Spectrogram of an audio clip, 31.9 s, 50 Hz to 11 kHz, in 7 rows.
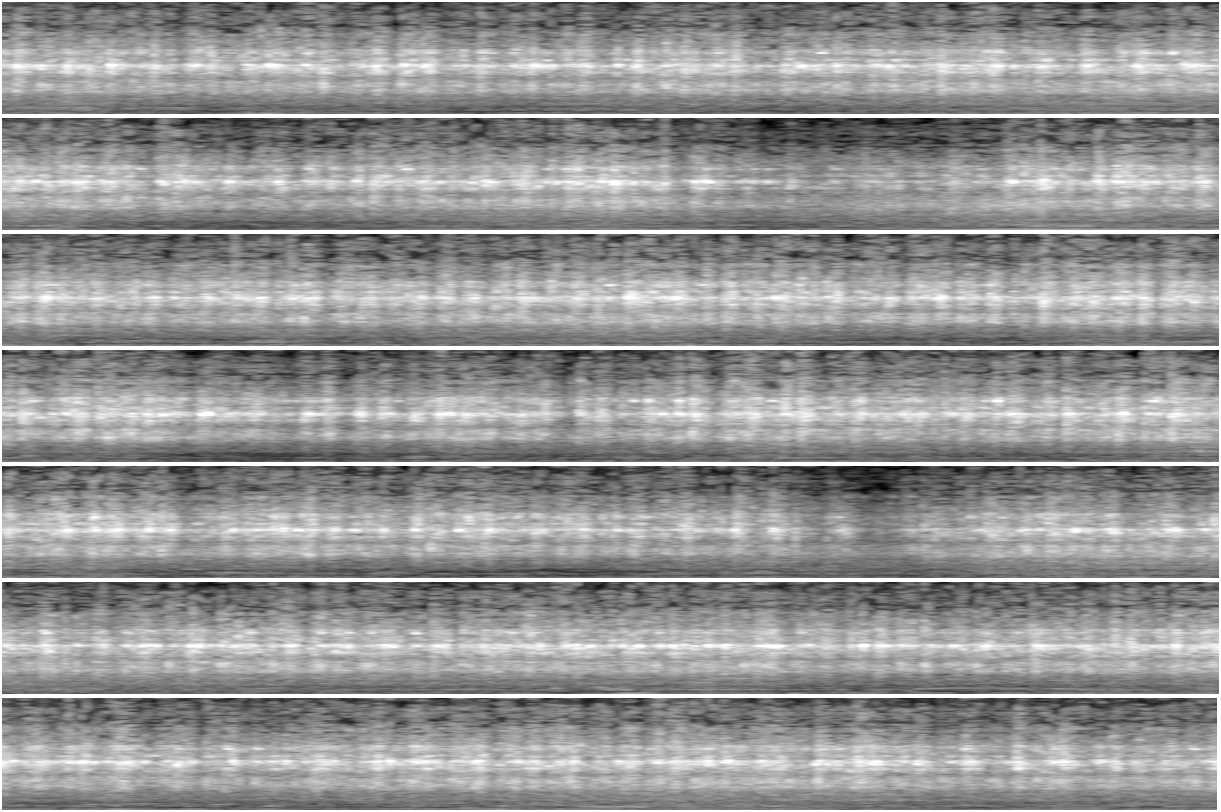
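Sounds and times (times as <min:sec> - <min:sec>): baby rattle shaking: 0:00.0 - 0:31.9.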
